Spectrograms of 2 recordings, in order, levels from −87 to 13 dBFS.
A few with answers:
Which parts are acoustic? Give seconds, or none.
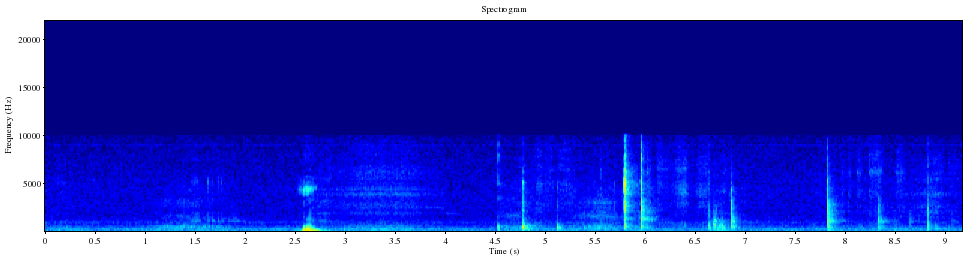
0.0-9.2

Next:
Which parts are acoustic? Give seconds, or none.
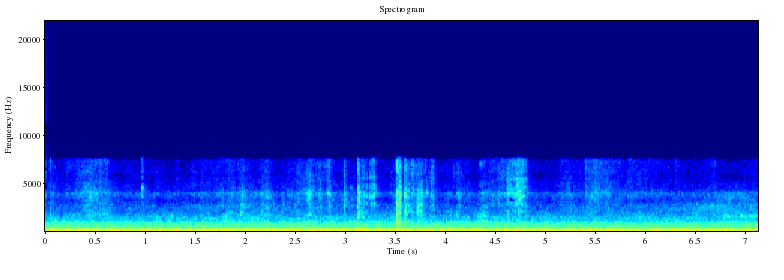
1.8-4.1; 5.7-7.1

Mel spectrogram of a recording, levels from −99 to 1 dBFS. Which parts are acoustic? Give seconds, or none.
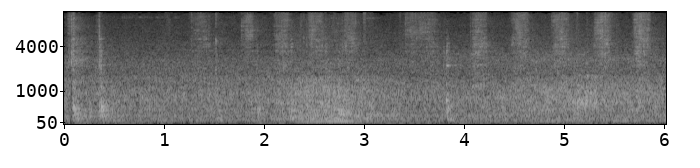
0.0-6.0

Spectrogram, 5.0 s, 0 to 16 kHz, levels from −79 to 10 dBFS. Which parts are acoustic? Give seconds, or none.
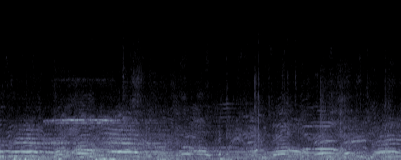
0.0-0.6; 1.9-4.4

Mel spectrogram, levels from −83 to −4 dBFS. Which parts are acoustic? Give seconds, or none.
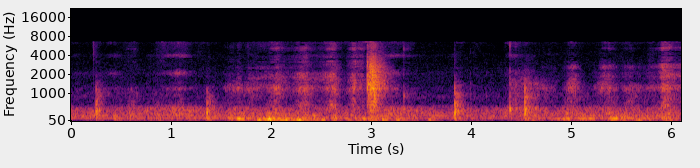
0.0-3.7; 4.4-6.1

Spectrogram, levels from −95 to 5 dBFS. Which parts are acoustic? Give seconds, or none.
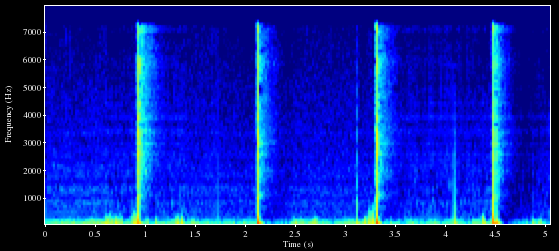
0.0-0.6; 1.4-3.5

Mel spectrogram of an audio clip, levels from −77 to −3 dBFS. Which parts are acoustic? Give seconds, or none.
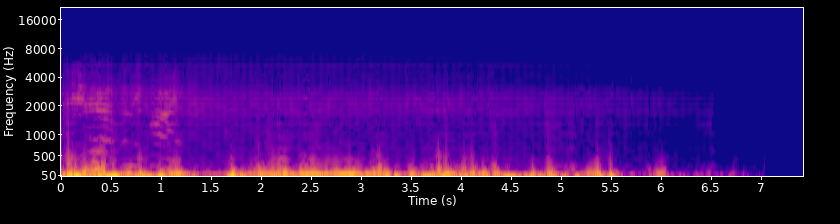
none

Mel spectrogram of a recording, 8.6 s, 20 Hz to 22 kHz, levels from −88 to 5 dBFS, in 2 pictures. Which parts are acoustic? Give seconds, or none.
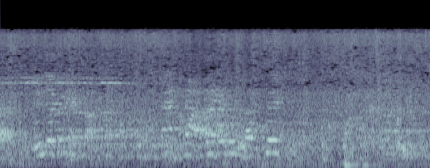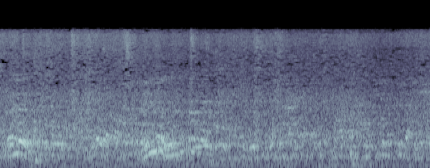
0.0-1.0; 3.0-6.2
